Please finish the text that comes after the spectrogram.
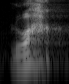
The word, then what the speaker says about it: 루아흐: 루아흐. 원래 이렇게 허스키하게 그렇게 발음을 해야 된다고 합니다. 루아흐.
